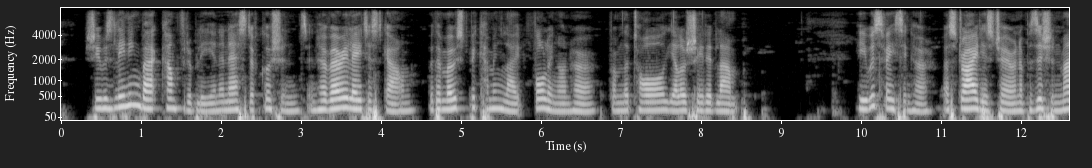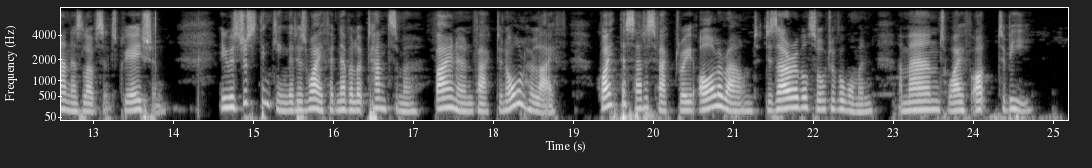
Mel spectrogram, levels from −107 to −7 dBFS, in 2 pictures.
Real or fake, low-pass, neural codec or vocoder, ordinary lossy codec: real; 7.2 kHz; none; Opus, 64 kbps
